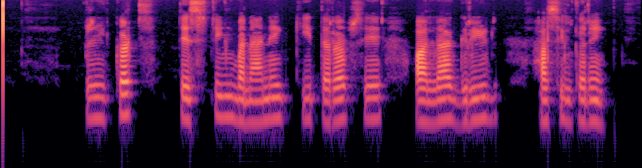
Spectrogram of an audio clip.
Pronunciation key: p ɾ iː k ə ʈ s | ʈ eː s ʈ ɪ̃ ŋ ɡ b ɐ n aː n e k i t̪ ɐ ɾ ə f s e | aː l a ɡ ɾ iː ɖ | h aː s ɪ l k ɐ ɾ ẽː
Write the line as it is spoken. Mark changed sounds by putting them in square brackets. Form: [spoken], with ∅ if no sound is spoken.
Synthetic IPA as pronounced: p ɾ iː k ə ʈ s | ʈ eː s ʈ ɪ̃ ŋ ɡ b ɐ n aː n e k i t̪ ɐ ɾ ə f s e | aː l a ɡ ɾ iː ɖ | h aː s ɪ l k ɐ ɾ ẽː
